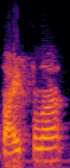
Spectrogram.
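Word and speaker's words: Vaisala: How do you pronounce that? Yeah, typically the National Lightning Detection Network is a company called Visalia.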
